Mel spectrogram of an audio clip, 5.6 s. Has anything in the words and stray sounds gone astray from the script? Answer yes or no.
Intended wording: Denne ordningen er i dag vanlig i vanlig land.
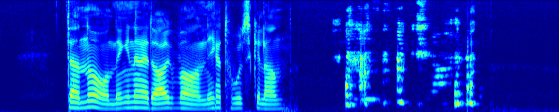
yes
